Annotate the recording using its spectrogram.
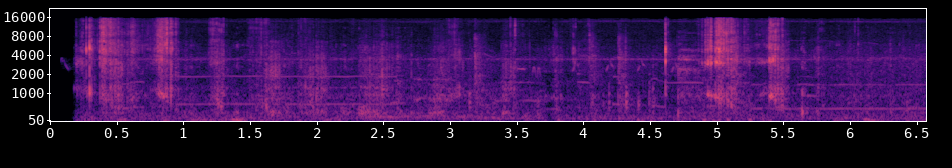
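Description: A man smacks his lips and slurps close to the microphone.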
